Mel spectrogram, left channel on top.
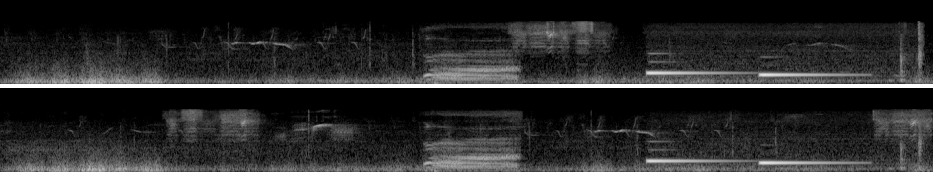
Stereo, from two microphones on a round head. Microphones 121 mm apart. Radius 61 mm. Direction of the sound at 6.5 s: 15° left (ahead or behind).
